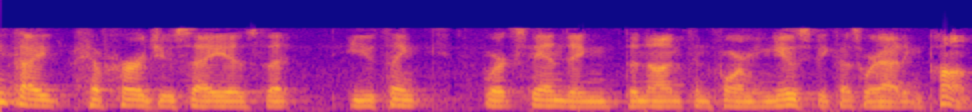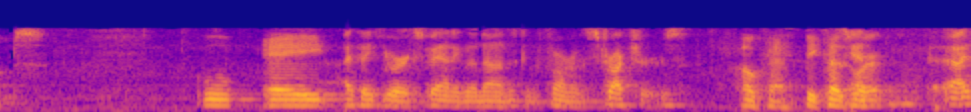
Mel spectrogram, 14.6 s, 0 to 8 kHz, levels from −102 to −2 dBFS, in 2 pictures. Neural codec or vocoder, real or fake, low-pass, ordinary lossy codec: none; real; 7.2 kHz; AAC, 16 kbps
